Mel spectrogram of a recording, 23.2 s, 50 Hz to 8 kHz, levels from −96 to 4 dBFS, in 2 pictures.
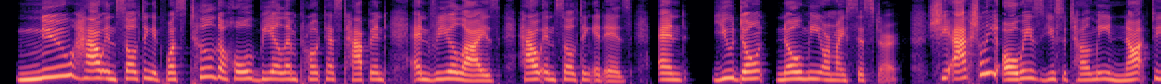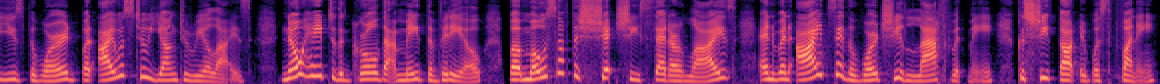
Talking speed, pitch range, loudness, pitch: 200 wpm, 200-250 Hz, -20 LUFS, 225 Hz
